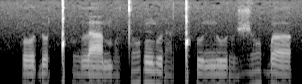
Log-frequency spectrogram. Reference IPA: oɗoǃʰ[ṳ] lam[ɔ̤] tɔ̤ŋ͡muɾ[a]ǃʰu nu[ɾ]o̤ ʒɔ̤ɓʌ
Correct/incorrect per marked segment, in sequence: incorrect: o̤, correct, incorrect: a̤, correct

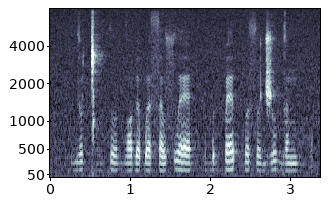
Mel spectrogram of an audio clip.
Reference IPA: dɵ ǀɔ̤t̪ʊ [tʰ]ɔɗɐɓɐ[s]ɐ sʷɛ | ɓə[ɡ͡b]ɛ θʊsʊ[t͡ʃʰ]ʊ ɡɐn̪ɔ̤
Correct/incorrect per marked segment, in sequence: incorrect: d̪, correct, incorrect: k͡p, incorrect: d͡ʒ

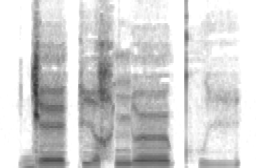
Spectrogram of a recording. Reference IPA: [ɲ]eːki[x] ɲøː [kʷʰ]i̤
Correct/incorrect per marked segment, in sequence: incorrect: ɟ, incorrect: χ, correct

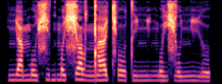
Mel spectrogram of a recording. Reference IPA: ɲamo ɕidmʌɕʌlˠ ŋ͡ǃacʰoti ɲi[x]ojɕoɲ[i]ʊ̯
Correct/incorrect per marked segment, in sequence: incorrect: ŋ, correct

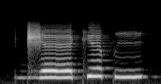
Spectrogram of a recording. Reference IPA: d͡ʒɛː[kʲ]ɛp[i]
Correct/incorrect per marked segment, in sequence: correct, correct

